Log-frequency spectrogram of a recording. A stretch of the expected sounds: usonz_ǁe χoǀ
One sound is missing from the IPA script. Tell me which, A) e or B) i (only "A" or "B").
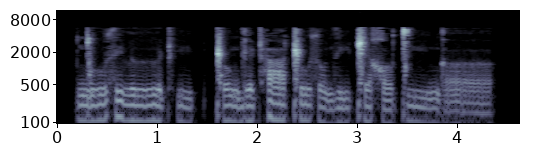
B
